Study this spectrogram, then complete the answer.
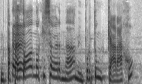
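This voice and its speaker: A man with a Mexican accent, extremely high pitch and lively intonation, amid noticeable background noise. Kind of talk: casual chat. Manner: animated.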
